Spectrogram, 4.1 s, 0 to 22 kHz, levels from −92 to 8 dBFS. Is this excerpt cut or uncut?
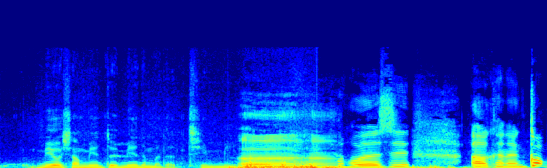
cut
